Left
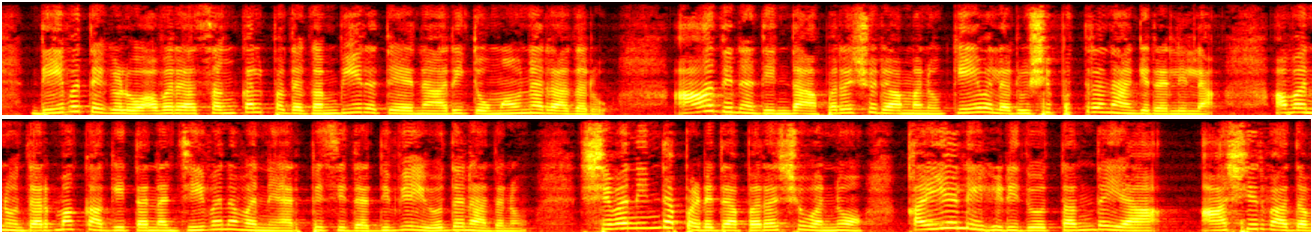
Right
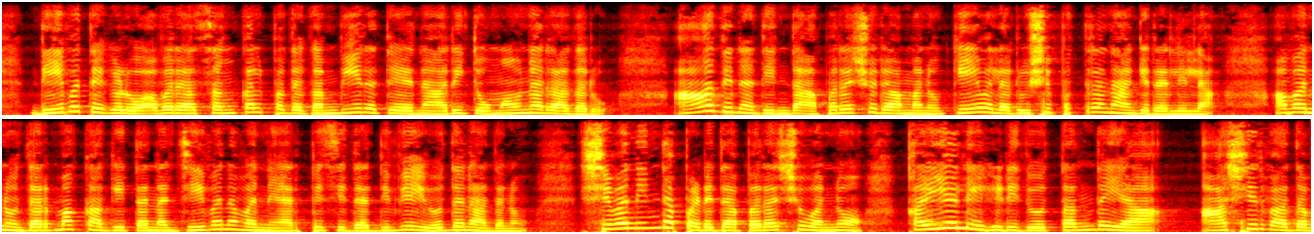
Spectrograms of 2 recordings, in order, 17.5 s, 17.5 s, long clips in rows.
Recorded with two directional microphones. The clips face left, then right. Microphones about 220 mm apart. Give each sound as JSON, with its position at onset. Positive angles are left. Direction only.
{"t": 0.3, "sound": "a woman's voice", "side_deg": -35}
